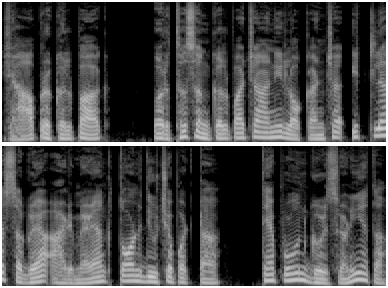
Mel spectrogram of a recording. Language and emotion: Goan Konkani, sad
